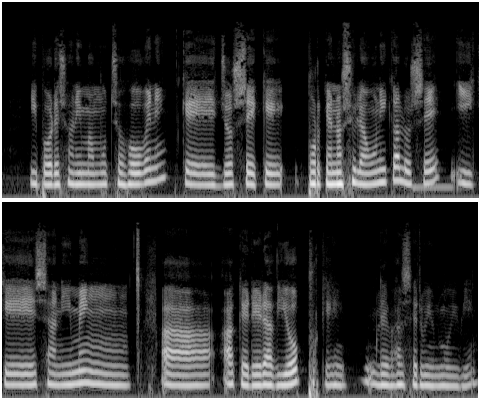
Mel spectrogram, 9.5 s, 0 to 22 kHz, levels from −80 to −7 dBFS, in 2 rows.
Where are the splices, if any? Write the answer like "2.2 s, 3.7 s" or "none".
1.7 s, 6.3 s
